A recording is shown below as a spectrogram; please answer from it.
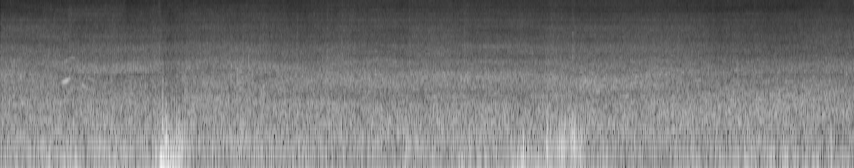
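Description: Steady rushing outdoor ambience of wind and falling water, with wind buffeting the microphone about two seconds in and again around eight seconds, and faint voices of people nearby.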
